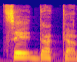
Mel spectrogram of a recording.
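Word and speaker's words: צדקה: aujourd'hui je vais vous parler à du sujet tdaka alors que vous prononcez en France t Daka mais attention en Israël dites t Daka il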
